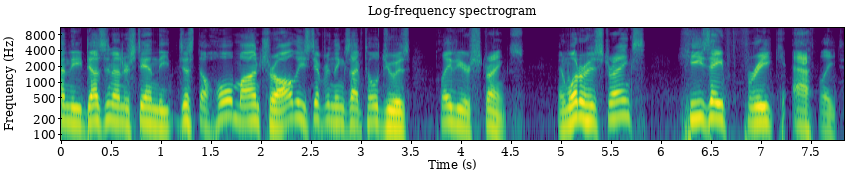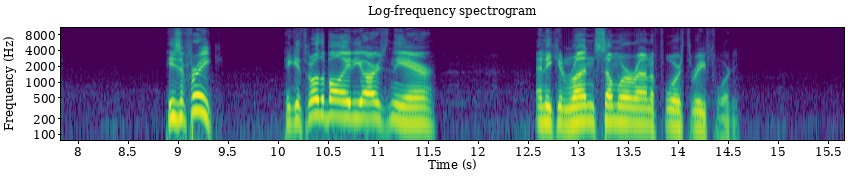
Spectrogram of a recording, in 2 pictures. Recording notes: Live from San Antonio for the Final Four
